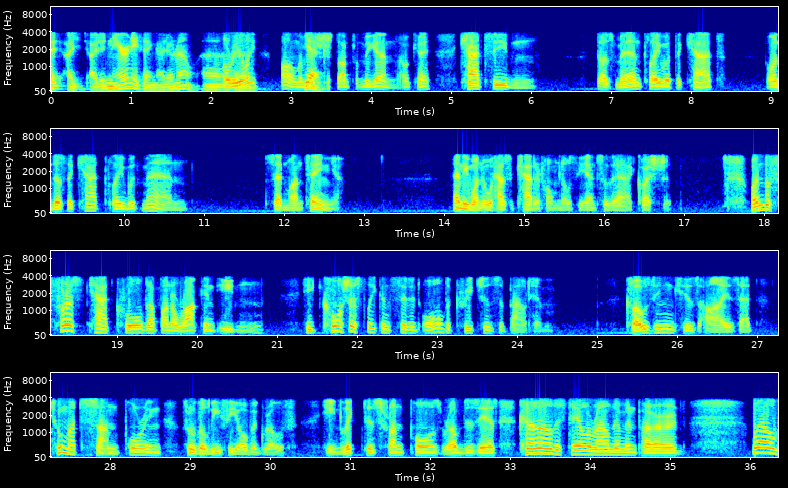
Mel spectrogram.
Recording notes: With callers, reading their poems, from Topanga Canyon, California, Glenridge, New Jersey, Birminham, Alabama, Merrick, New Jersey and Newburg, New York.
